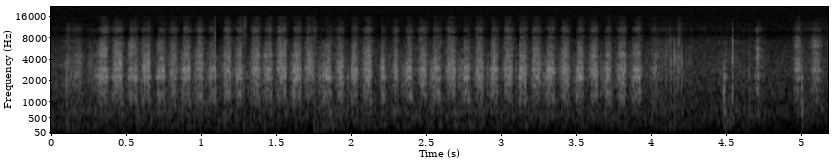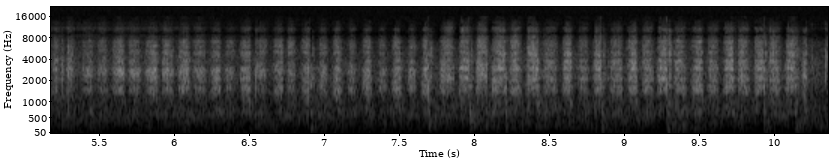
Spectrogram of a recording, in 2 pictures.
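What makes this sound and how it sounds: A plastic card scraper is dragged along the dark rosewood fretboard of a guitar neck, between the metal frets, with the neck lying on a padded rest. It makes a rapid series of dry, bright scraping strokes. The strokes pause briefly near the middle, then resume at the same quick pace.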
